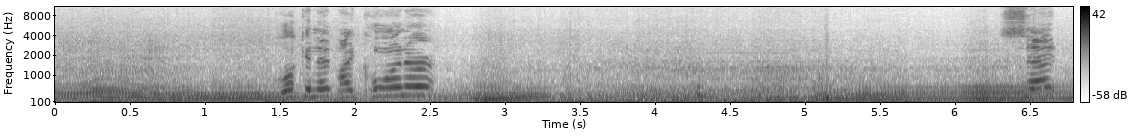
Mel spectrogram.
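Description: A car engine roars steadily at speed, heard from inside the car.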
